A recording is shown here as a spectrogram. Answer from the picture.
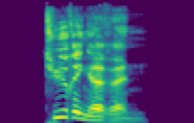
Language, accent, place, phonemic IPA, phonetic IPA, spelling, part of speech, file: German, Germany, Berlin, /ˈtyːʁɪŋəʁɪn/, [ˈtʰyːʁɪŋɐʁɪn], Thüringerin, noun, De-Thüringerin.ogg
- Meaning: 1. female Thuringian (a native or inhabitant of Thuringia) 2. female Thuringian (a member of an ancient Germanic tribe inhabiting central Germany)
